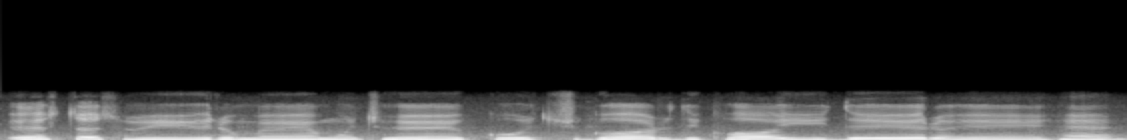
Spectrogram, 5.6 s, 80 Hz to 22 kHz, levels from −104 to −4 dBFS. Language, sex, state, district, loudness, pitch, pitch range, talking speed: Hindi, female, Madhya Pradesh, Katni, -12 LUFS, 235 Hz, 230-250 Hz, 105 wpm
